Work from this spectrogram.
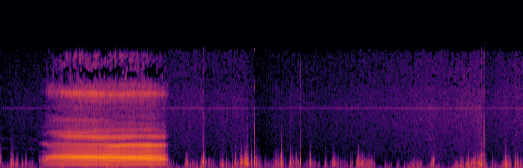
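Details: Cow mooing: one long, steady, harmonic-rich moo of about two seconds near the start, then continuous crackling, rustling noise with no further calls.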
